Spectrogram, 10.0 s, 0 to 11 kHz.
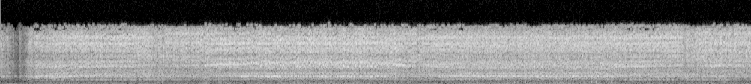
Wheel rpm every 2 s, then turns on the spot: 110, 160, 160, 160, 160.
none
